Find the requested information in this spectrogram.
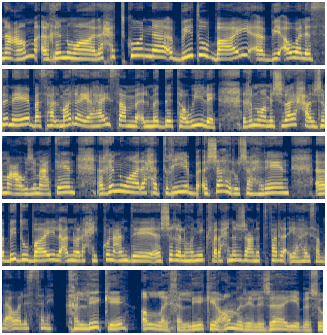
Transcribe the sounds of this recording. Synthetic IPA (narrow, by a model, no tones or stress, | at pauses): naʕamɣɪnwaɾˤɑːħt̪kuːnbid̪ubaːjbiʔawːalɪsːɪnebasːhalmɑrˤːɑjaɦajsamɪlmʊd̪ːet̪ˤɑwiːleɣɪnwamɪʃɾˤɑːjħaʒɪmʕawʒɪmaʕt̪eːnɣɪnwaɾˤɑːħt̪ɣiːbʃaɦɾwʃaɦɾeːnbid̪ubaːjlɪʔanːoɾˤɑːħjakuːnʕɪnd̪iʃʊɣlɦʊniːkfaɾˤɑːħnɪɾʒaʕnɪt̪fɑrˤːɑʔjaɦajsambiʔawːalɪsːɪnexalːiːkiʔɑlˤːɑjxalːiːkiʕʊmɾilʒaːjibɪʃuː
